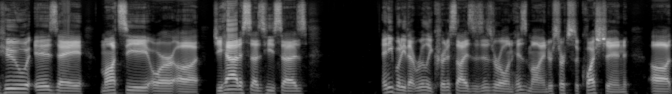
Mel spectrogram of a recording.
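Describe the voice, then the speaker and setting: A man's voice: lowish voice, a bit bright, clean tone, dry recording, studio quality. An American man giving unscripted, opinionated political commentary in an emphatic, insistent way, repeating phrases for stress. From United States.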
